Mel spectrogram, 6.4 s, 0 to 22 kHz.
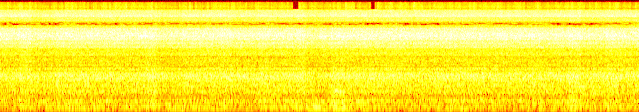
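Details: Sony SRF-M35 radio Walkman bought 2001, set to FM indoors, output through Bose SoundLink via aux: only flat even hiss, no voice or music; no station reception indoors.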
